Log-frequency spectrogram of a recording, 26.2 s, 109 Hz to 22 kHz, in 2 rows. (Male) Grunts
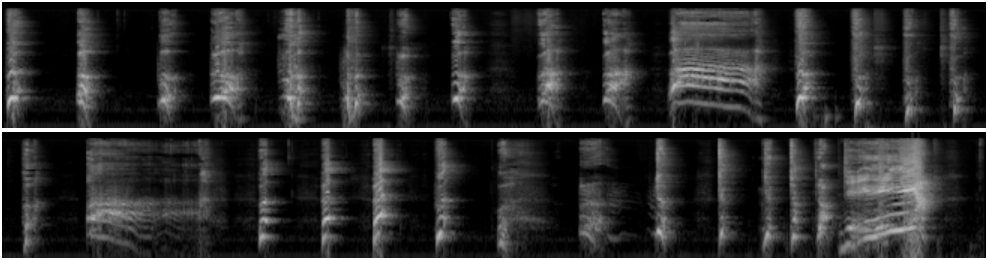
2.1 6.3, 18.9 20.2, 20.8 25.2

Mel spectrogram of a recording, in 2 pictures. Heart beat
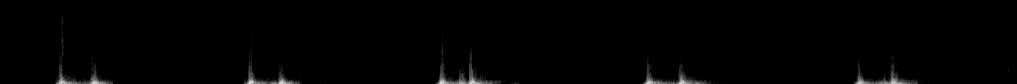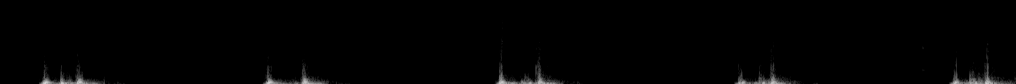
2.5 3.0, 4.4 5.0, 6.4 7.0, 8.6 9.2, 10.6 11.2, 12.8 13.5, 15.2 15.8, 17.6 18.1, 19.7 20.3

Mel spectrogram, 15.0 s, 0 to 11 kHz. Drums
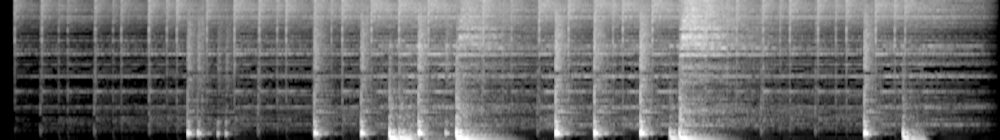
2.5 14.0

